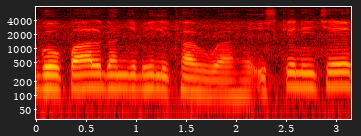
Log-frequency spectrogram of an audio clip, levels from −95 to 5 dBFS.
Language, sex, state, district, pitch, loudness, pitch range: Hindi, male, Bihar, Bhagalpur, 140 Hz, -38 LUFS, 125-145 Hz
